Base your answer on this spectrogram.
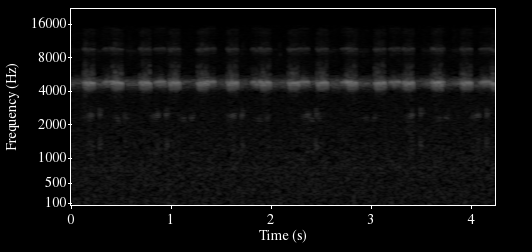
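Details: Nighttime crickets in a valley bottom near a tree, recorded on a Nikon D7100, give bright high chirps in short bursts several times per second, over a faint lower chirping background.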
